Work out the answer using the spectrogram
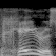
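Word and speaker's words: חרות: but our sages say the same word charos can also be read kherus and it means don't we they say don't read it haris which means carved but pronounce it heirus which means free because freedom is when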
